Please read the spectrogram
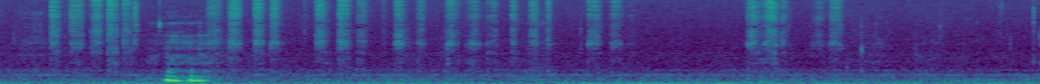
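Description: Writing on paper: a run of short scratching strokes, with a brief low vocal sound from the writer about a second in.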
